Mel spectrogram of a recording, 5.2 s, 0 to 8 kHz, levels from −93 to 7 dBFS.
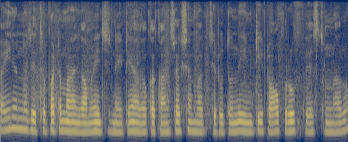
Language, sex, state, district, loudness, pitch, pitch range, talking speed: Telugu, male, Andhra Pradesh, Visakhapatnam, -20 LUFS, 150 Hz, 140-155 Hz, 150 wpm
